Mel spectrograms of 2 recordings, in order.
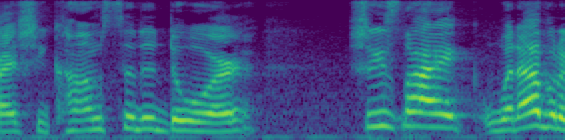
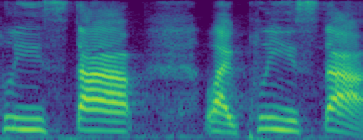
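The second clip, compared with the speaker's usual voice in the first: mock pleading, slower. Retelling a fight at work, quoting the woman she threw: imitating her pleading. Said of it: "she's like".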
